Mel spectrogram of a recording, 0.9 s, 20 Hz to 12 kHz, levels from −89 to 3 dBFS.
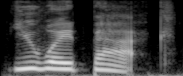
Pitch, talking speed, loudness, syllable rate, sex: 235 Hz, 195 wpm, -17 LUFS, 3.7 syllables/s, female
